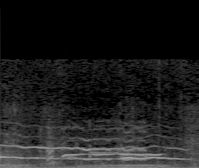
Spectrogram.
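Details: First whelping of a one-and-a-half-year-old Chihuahua, indoors; a single drawn-out, high whining tone holds fairly level with slight wavers and a faint fading end.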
